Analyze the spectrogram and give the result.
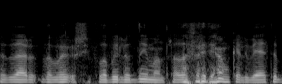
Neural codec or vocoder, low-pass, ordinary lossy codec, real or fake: none; 7.2 kHz; AAC, 32 kbps; real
